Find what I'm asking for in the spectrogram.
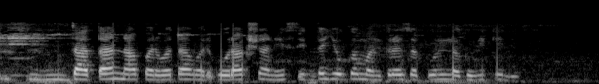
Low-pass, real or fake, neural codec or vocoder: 7.2 kHz; real; none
